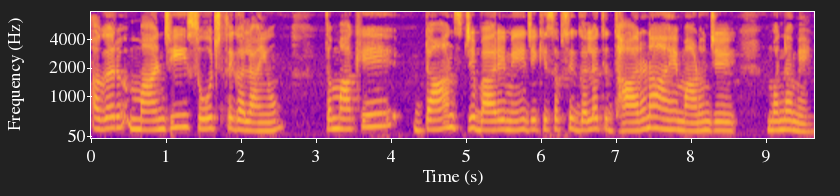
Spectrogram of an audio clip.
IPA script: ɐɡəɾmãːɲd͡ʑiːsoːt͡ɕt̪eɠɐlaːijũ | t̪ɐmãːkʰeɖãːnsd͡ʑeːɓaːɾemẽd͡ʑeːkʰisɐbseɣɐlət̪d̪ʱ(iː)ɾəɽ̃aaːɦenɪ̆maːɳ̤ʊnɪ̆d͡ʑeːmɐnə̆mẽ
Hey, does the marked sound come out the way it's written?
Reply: no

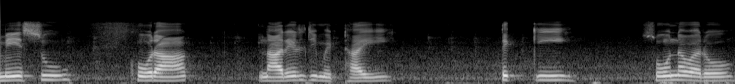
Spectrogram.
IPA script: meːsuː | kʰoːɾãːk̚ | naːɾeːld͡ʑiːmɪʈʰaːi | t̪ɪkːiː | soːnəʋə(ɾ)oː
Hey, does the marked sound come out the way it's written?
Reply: yes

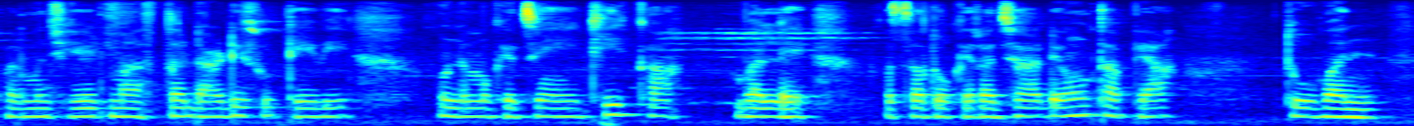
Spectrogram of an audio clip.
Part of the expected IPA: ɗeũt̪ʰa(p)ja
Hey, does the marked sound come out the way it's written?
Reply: yes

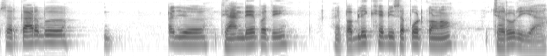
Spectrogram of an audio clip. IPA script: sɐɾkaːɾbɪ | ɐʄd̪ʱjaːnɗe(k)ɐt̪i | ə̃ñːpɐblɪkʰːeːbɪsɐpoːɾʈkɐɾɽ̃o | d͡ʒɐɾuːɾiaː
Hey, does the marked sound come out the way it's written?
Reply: no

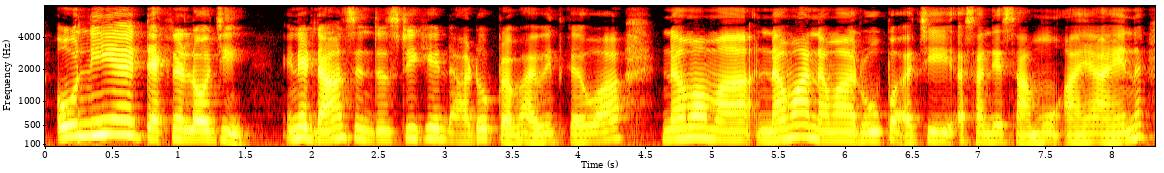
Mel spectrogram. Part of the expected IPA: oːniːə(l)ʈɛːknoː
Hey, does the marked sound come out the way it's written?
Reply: no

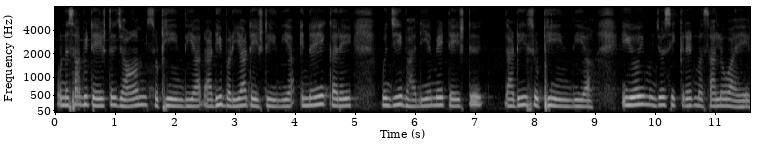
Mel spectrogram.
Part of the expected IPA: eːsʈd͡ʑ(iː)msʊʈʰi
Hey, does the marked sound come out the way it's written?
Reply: no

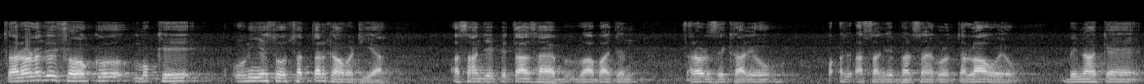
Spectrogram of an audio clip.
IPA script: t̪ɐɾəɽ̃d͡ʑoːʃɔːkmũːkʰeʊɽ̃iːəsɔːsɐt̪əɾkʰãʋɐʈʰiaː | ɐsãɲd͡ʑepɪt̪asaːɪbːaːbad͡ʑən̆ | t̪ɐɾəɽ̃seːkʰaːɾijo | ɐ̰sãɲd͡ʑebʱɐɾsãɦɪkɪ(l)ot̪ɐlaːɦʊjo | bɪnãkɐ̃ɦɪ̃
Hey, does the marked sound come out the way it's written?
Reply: no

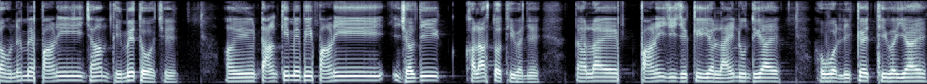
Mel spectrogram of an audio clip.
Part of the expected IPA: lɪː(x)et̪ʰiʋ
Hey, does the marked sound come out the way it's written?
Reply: no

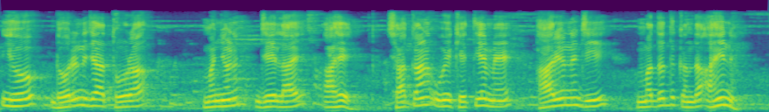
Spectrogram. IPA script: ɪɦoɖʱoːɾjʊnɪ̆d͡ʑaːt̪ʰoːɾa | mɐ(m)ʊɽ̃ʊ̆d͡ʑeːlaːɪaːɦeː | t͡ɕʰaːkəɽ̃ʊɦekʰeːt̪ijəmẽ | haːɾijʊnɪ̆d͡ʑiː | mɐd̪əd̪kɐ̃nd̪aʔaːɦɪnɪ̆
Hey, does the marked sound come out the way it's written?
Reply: no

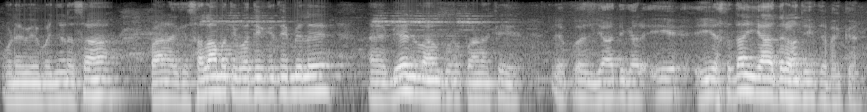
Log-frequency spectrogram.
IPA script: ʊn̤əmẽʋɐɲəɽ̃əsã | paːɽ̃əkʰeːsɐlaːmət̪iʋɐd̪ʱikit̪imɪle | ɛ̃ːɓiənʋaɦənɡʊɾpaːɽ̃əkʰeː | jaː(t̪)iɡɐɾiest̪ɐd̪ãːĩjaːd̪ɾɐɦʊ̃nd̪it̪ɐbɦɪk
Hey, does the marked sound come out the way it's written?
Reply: no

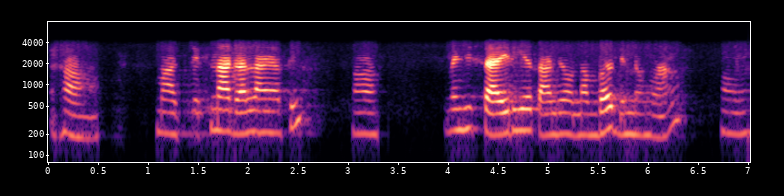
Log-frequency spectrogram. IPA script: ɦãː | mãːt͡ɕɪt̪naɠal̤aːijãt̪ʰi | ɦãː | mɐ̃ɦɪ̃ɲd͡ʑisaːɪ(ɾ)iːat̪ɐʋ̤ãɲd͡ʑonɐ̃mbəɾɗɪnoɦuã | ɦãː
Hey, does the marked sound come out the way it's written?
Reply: yes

